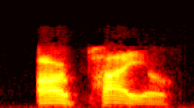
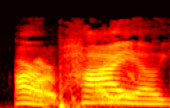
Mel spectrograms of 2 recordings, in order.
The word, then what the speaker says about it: Arpaio: Am I saying it right? How do you say his last name? – Yes. Arpaio. – Arpaio. Yes. Joseph, thank you, Arpaio, for that.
